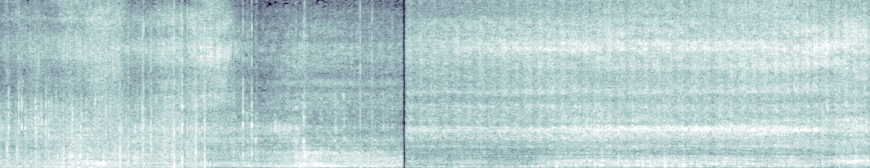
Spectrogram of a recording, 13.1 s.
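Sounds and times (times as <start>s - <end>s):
model train motor whine: 0.0s - 13.0s
wheels rattling on rails: 0.0s - 13.0s.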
